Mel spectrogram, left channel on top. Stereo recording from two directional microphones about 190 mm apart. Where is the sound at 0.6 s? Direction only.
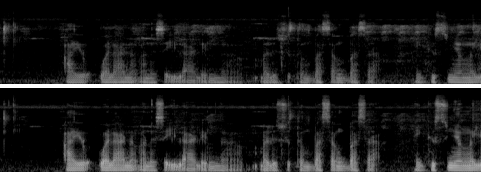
45° right (ahead or behind).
